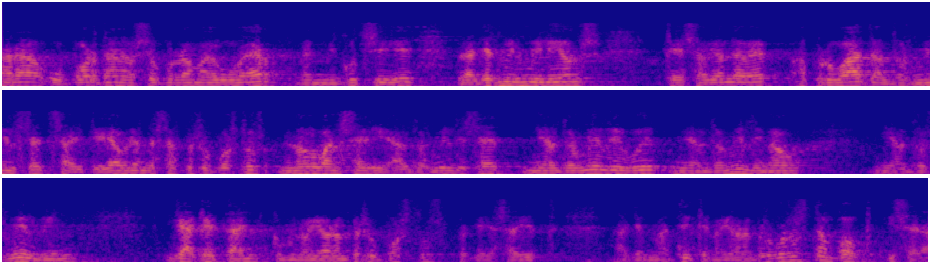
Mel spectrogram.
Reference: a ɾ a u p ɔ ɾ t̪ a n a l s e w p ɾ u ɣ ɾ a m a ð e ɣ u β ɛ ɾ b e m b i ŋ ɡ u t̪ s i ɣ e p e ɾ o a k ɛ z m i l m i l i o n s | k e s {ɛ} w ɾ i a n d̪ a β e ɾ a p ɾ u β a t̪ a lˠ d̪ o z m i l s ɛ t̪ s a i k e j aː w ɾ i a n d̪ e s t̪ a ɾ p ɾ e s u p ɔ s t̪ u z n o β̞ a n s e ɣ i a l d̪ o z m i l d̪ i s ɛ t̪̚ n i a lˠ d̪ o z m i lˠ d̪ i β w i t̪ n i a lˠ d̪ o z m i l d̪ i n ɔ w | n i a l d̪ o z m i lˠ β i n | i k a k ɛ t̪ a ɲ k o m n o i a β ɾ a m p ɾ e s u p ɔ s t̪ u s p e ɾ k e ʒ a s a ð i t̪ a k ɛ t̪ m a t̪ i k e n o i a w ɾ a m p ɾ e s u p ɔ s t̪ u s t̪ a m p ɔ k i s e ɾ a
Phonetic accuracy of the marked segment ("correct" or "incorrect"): incorrect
